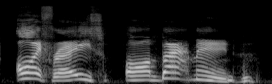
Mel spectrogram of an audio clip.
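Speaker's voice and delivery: put-on Cockney accent.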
